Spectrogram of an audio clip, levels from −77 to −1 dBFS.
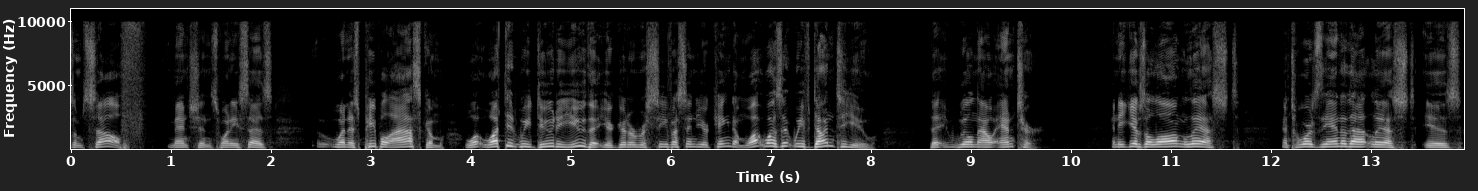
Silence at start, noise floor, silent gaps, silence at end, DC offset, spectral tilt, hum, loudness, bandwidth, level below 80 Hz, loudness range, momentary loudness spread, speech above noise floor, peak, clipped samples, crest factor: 0 s; -72 dBFS; none; 0 s; under 0.1%; -5 dB/octave; none; -24 LUFS; 10.5 kHz; -64 dBFS; 5 LU; 14 LU; 48 dB; -4 dBFS; under 0.1%; 20 dB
